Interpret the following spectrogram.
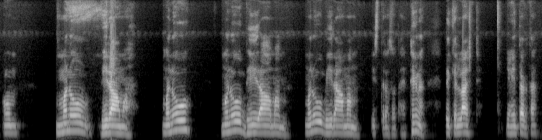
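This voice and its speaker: A man teaching a lesson. He asks questions and answers them himself, keeps checking with his listeners, and stretches words out slowly to show how they are said. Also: a little high. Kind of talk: classroom-style lesson.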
